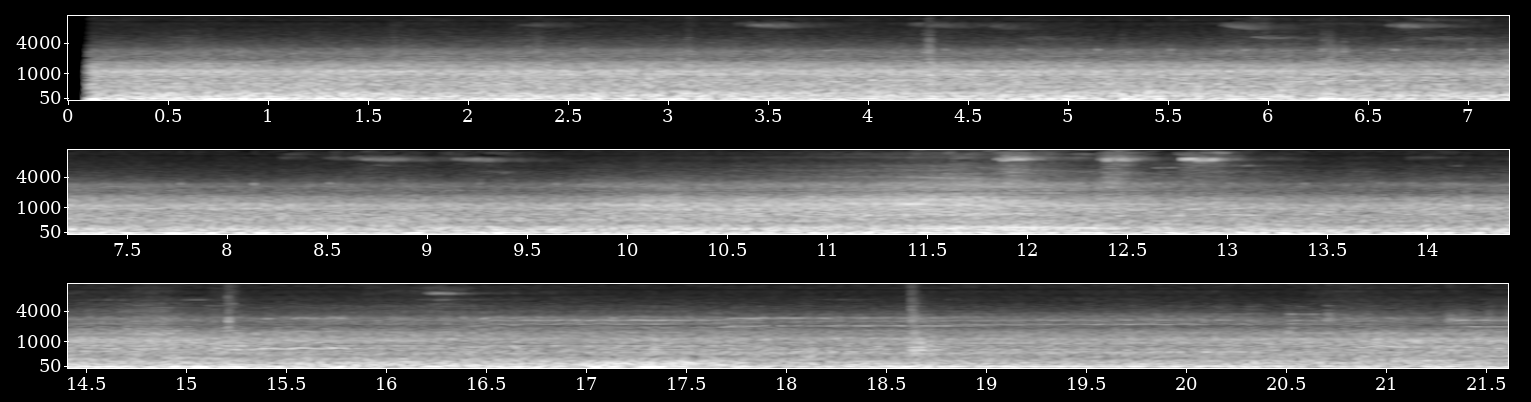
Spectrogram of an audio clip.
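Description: Steady rumble of road and engine noise inside a moving car's cabin, with a few faint clicks.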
